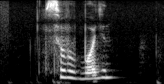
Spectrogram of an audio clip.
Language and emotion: Russian, neutral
